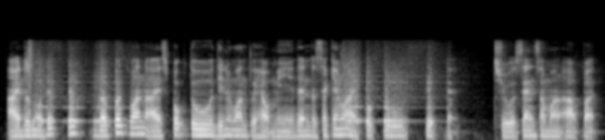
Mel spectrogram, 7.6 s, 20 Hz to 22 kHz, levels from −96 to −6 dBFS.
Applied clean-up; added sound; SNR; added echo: neural mask model RNNoise.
